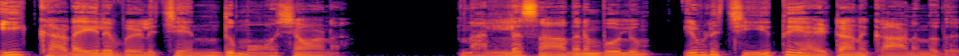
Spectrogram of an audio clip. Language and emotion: Malayalam, disgusted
